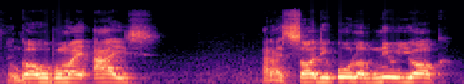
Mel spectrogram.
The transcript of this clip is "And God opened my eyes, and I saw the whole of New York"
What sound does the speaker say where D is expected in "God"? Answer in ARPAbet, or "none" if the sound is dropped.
none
